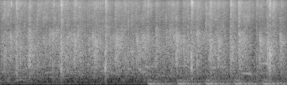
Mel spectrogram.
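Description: A church congregation bursts into applause at a Sunday service, the clapping swelling from a steady patter into fuller, denser clapping partway through, heard at moderate distance in a reverberant room.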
